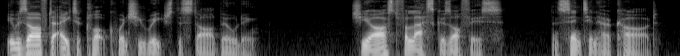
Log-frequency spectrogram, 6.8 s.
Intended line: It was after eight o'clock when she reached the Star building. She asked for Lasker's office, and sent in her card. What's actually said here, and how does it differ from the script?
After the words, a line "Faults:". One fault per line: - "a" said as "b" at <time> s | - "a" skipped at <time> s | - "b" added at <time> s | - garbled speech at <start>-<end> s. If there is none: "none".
It was after eight o'clock when she reached the Star building. She asked for Lasker's office, and sent in her card.
Faults:
none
